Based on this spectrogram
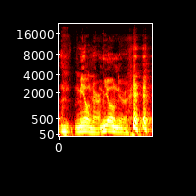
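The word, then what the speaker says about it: Mjölnir: How do you pronounce that? Mjolnir.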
